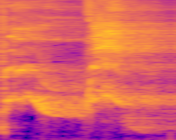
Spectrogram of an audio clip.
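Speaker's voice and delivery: very high, loud whoop at scalding porridge; hot porridge yelp. Acted. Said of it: "Papa Bear tastes this porridge".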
